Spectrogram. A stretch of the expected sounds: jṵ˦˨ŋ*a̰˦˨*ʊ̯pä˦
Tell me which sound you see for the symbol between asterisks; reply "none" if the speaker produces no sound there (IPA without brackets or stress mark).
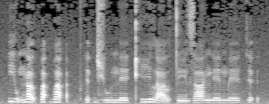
a̰˦˨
